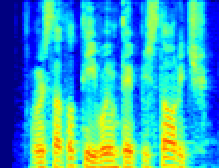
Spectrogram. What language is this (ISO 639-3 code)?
ita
